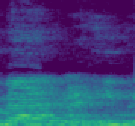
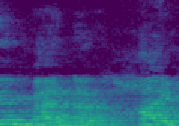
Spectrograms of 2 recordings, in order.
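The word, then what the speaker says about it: Mannerheim: तो चलिए आगे आते हैं 7th पॉइंट पे जो कि है मैन रहीम रेखा, जिसे हम मैन रहीम रेखा नहीं बोलते, मैनरहाइम बोलते हैं। इसके प्रोनाउंसिएशन पे ध्यान दीजिएगा।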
